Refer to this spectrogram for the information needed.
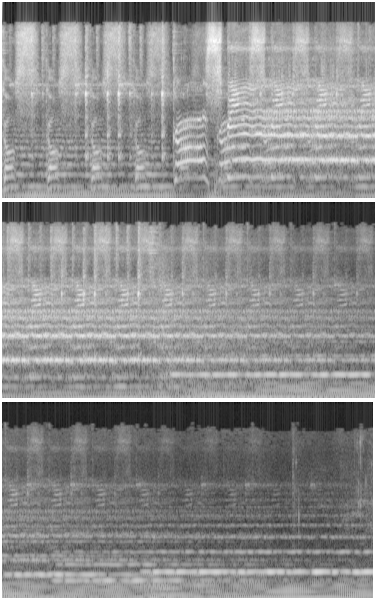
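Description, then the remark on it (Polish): A voice through a microphone with a heavy echo effect, a short syllable repeating over and over in a rapid, ringing stream, with a sustained tonal hum layered underneath. “Kiedy, kiedy ja to echa używałem w ogóle?”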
